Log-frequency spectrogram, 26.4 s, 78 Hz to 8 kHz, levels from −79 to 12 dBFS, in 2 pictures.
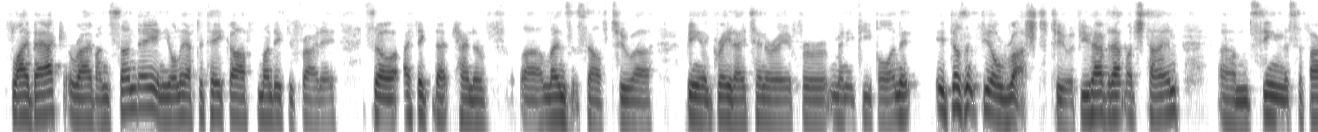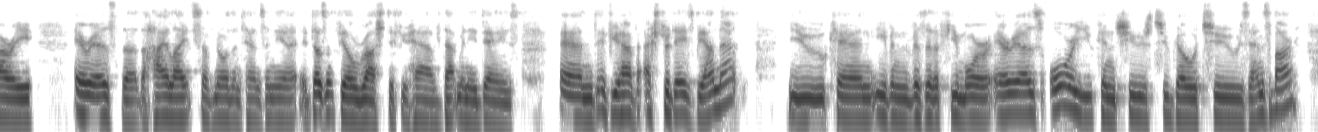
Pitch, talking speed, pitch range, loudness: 135 Hz, 205 wpm, 125-145 Hz, -19 LUFS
